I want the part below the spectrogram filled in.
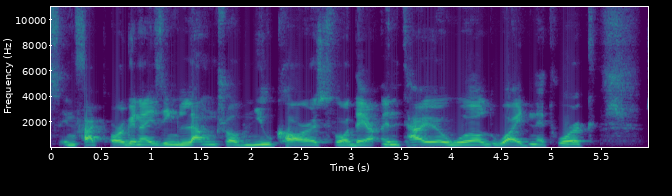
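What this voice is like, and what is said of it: French accent. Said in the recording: “I'm a French citizen, so you probably heard with the accent.”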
